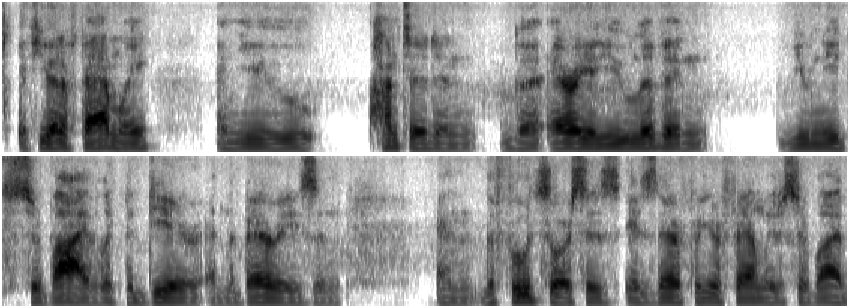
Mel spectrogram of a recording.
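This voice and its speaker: A middle-aged man with a sore, raspy throat and a very low, dark voice talks through a live Q&A. He rambles and restarts often, pressing his points hard. The sound is close and dry, with no room around it. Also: no echo, rough recording. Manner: rambling, emphatic, many false starts. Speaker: livestream host answering viewer questions. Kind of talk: casual live chat.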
